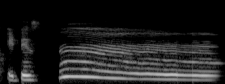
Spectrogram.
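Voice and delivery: "mm" hummed long and slow; pure m sound. Shown as a demonstration. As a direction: hold "mm" closed lips, no vowel. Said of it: "the sound is not, uh, na".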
